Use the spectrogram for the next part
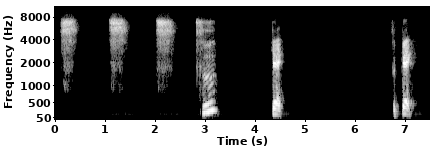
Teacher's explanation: não é nem u, é tsu. É assim um u sorrindo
